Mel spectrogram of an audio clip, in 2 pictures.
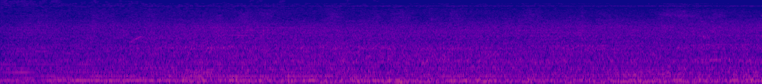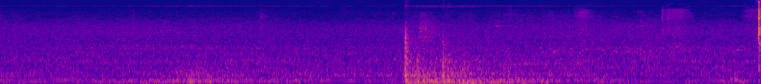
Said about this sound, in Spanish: Este es el sonido de los bombardeos en la franja de Gaza.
